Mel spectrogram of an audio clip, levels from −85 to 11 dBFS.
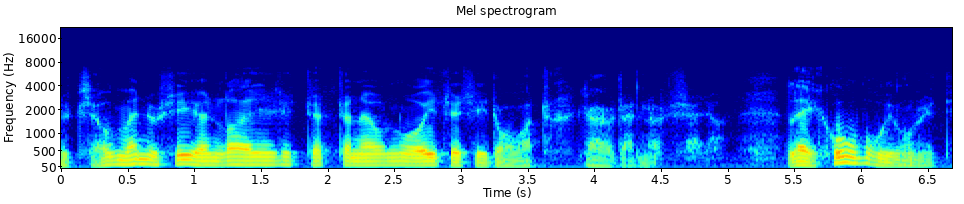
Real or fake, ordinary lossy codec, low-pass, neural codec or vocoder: real; none; 7.2 kHz; none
